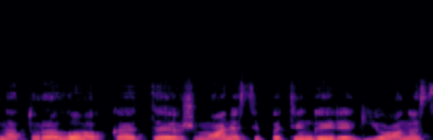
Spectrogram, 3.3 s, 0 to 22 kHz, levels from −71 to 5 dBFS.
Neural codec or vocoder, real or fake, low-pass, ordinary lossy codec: none; real; 10.8 kHz; Opus, 32 kbps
